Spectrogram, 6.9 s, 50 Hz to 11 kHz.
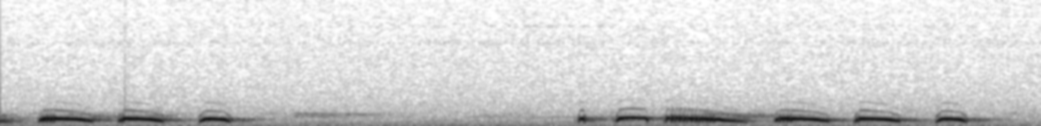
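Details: Vigorous kuk 3 calling from a wild local spotted dove: three soft falling coos, a brief faint note, then a run of five more coos about half a second apart, clear against a quiet background.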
